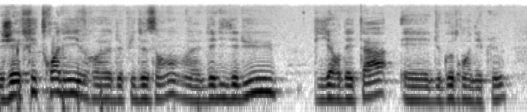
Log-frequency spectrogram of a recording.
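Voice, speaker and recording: A man with a fairly low voice talks at a moderate pace over noticeable background noise. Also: ordinary pitch variation. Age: 60s. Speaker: author and former local councillor. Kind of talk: interview.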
